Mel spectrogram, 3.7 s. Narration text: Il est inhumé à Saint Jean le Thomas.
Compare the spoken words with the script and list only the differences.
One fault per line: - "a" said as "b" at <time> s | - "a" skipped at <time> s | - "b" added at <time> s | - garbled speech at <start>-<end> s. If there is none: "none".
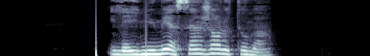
none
